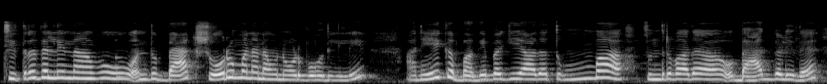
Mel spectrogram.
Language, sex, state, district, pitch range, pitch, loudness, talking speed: Kannada, female, Karnataka, Belgaum, 225-280 Hz, 245 Hz, -15 LUFS, 115 wpm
